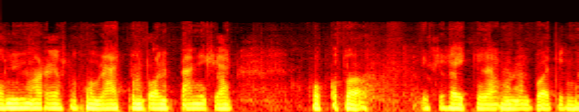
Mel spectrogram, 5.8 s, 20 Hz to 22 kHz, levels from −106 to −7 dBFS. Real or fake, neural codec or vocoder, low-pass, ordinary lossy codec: fake; codec, 24 kHz, 1.5 kbps, HILCodec; 10.8 kHz; none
